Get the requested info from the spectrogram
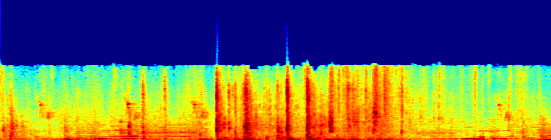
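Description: Cattle hooves clattering and knocking on a livestock truck's metal unloading ramp and the concrete below as the cows come off the truck: a run of irregular sharp knocks.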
